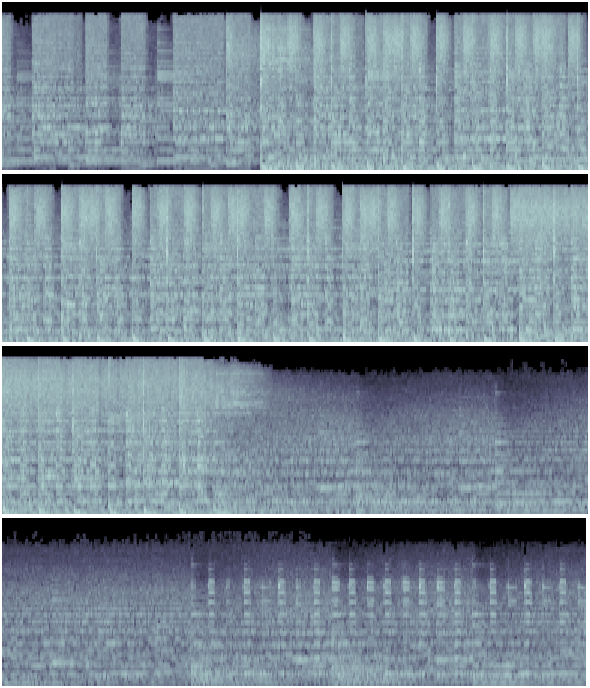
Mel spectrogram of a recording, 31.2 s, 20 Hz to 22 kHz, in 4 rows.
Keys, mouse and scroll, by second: 0.5 scroll down 1, 0.6 KP_3, 2.4 shift+b, 4.6 scroll down 4, 4.8-6.5 middle drag, 6.5-7.1 scroll up 3, 7.4 Tab, 8.2 click, 9.4 shift+click, 9.7-11.4 middle drag, 11.4-12.7 drag, 13.1 scroll down 2, 13.3-16.3 middle drag, 17.4-18.9 drag, 21.5-23.0 drag, 23.0 0, 25.3-25.9 scroll down 6, 26.2-27.6 middle drag, 27.6 scroll up 1, 27.9-29.4 middle drag.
